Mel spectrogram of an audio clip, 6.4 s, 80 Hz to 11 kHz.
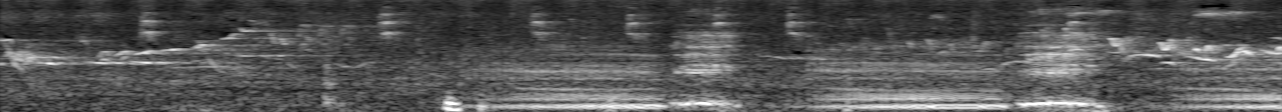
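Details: Wild koala on a sheep farm at Apollo Bay with replanted gullies and a river wildlife corridor, January 2022: deep rasping pulsed snoring bellows in repeated bursts, with whistling and chirping birds and steady background hiss throughout.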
